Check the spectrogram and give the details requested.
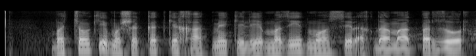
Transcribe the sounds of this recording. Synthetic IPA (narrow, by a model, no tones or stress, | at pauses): bɐtːʃõkimʊʃəkːət̪kexaːt̪mekeliemɐziːd̪mʊəsːɪɾʔɪ̰qd̪aːmaːt̪̚pɐɾzoːɾ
